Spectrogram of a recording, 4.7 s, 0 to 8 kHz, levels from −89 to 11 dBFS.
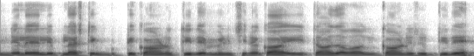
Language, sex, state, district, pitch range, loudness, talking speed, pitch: Kannada, male, Karnataka, Bangalore, 130-140 Hz, -17 LUFS, 100 wpm, 130 Hz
